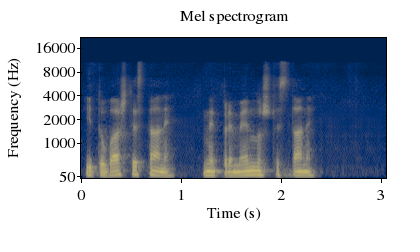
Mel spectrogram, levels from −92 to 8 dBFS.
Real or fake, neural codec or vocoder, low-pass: fake; codec, 24 kHz, 1.2 kbps, DualCodec; 10.8 kHz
